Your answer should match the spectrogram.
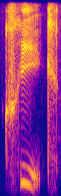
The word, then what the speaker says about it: creek: pronounced two ways but the first way is the most common Creek with the E vowel less common for the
